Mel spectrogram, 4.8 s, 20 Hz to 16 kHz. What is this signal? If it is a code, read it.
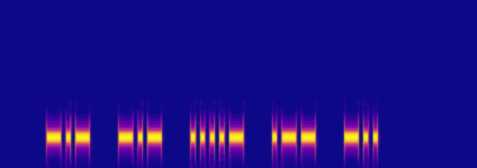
Morse code, heard as a keyed tone, about 25 wpm, spaced as for 18 wpm, 700 Hz. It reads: KK4WD
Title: USA Call Signs - 5 Characters - 2x Character Spacing - 25wpm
